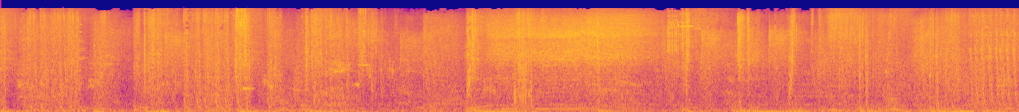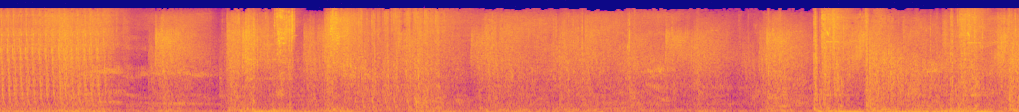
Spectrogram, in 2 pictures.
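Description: Explosions boom with deep rumbles.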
